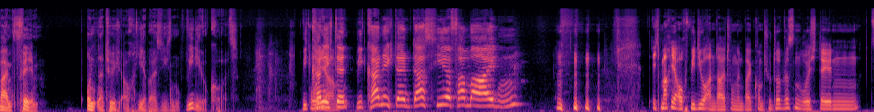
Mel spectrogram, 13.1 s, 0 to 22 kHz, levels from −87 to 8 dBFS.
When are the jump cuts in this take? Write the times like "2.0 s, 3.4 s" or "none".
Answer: 4.4 s, 9.7 s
